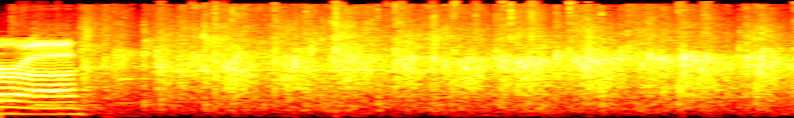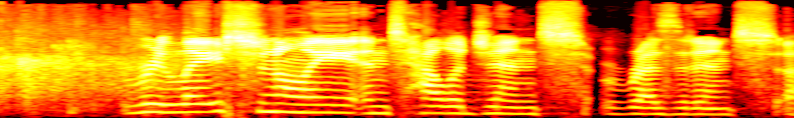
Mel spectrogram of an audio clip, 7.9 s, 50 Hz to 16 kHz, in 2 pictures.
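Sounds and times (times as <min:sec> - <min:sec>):
speech: 0:00.0 - 0:00.6, 0:04.6 - 0:07.9
audience applause: 0:00.0 - 0:04.9.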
